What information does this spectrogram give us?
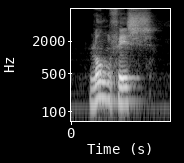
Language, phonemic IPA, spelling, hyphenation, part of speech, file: Dutch, /ˈlɔŋ.vɪs/, longvis, long‧vis, noun, Nl-longvis.ogg
- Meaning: a lungfish, fish of the class Dipnoi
